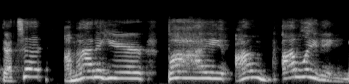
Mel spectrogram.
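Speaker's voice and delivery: high, heated snap of leaving; reactive storming off. Shown as a demonstration. Demonstrating reactive distance, a high heated storm-off. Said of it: "reactive distance would be like".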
